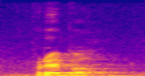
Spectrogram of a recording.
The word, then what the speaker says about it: Pribyl: Pribyl.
